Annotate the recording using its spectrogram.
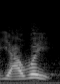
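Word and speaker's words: יהוה: 我们大概现在都会知道，那个叫做它的读音叫雅卫啊，它的意思叫雅卫，就是耶和华。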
